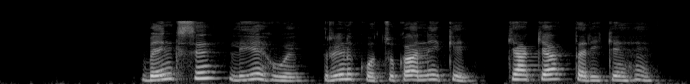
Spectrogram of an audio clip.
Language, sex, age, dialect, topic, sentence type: Hindi, male, 18-24, Marwari Dhudhari, banking, question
